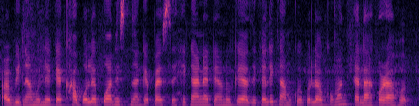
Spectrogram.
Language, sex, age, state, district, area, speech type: Assamese, female, 30-45, Assam, Sivasagar, rural, spontaneous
